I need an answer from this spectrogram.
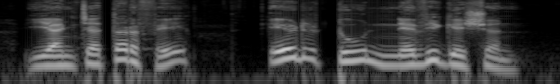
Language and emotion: Marathi, neutral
